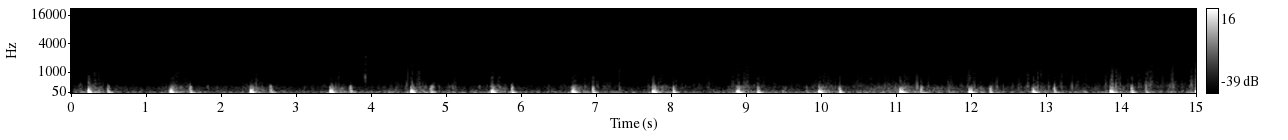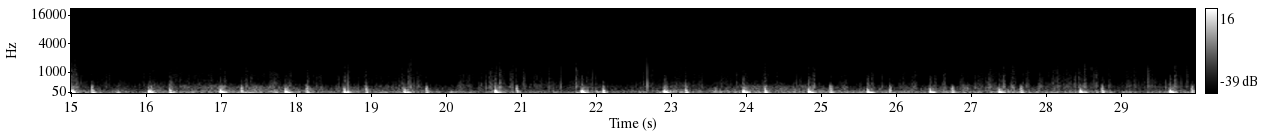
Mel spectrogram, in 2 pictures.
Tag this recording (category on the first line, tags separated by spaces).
Sound effects > Human sounds and actions
heart heart-beat pattern heartbeat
